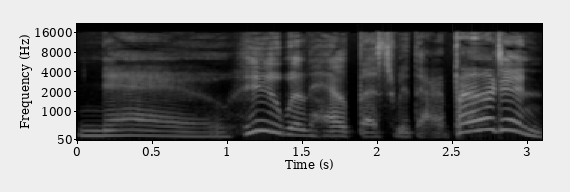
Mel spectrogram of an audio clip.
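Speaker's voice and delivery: slow storybook small man voice, "now" drawn out. Storyteller voicing the short fella speaking to the tall fella, short fella's character voice. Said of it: "a voice that sounded like this".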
